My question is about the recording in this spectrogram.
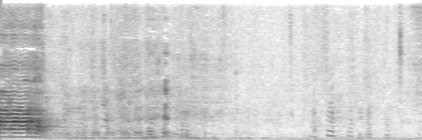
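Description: A person imitating a dog with one long held whine that breaks off about half a second in, followed by quiet chuckling.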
